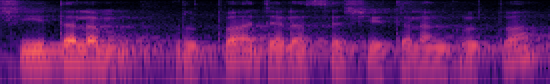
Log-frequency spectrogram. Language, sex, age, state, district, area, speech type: Sanskrit, male, 30-45, Telangana, Hyderabad, urban, spontaneous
